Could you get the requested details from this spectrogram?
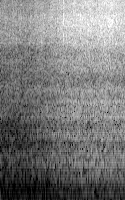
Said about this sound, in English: Now we're going to add our wine. Let's get the wine in there.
